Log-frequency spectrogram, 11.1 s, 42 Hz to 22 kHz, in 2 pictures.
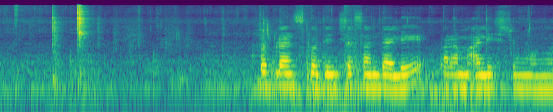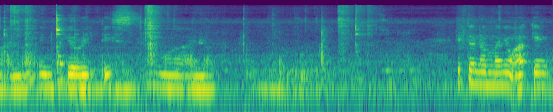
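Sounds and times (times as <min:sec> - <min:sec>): water boiling: 0:00.0 - 0:11.0.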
